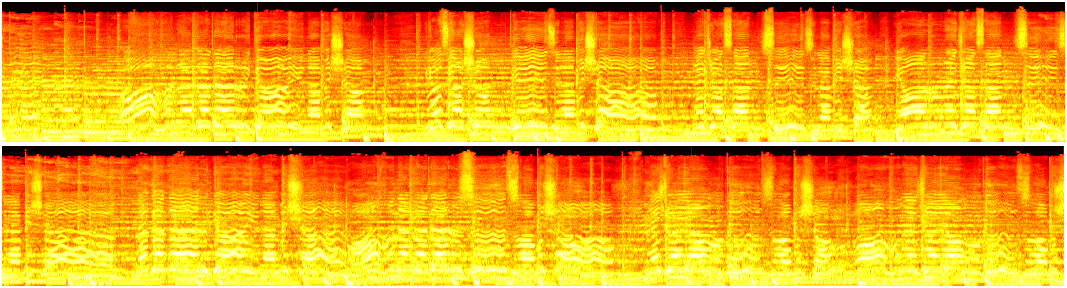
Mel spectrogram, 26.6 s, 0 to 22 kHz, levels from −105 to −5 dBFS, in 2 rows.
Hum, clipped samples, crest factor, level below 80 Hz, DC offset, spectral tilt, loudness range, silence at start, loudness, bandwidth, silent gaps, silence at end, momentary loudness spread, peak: none; under 0.1%; 12 dB; -28 dBFS; under 0.1%; -4 dB/octave; 1 LU; 0 s; -11 LUFS; 18 kHz; none; 0 s; 5 LU; 0 dBFS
